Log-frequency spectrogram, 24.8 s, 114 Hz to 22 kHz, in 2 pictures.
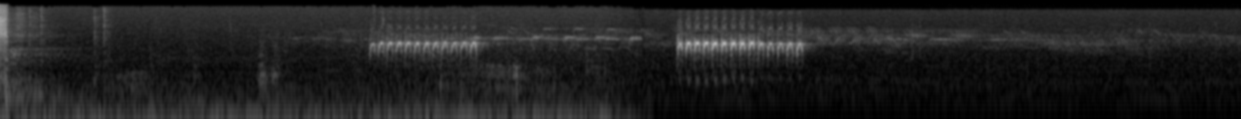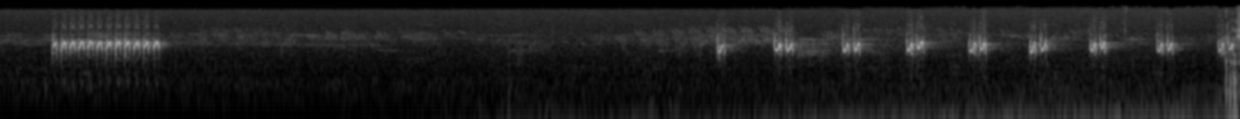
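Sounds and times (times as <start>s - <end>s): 
low rumble: 0.0s - 6.4s, 17.8s - 24.7s
Eurasian nuthatch calls: 2.6s - 8.0s, 12.9s - 14.0s, 19.4s - 24.7s.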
